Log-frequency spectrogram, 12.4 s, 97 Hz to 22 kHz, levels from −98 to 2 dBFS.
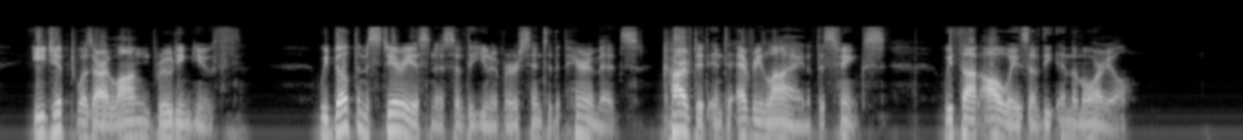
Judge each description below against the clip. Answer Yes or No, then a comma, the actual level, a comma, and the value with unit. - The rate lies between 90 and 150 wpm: Yes, average, 145 wpm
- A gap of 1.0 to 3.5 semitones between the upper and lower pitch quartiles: No, average, 4.3 semitones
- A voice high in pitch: No, very low, 95 Hz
